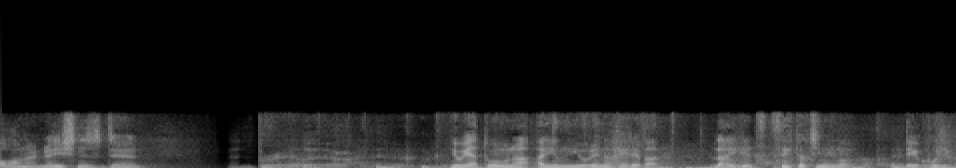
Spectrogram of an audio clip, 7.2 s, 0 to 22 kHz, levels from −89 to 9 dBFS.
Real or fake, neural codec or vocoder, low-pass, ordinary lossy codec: fake; codec, 16 kHz, 1 kbps, X-Codec, WavLM features, trained on Multilingual LibriSpeech; 7.2 kHz; none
